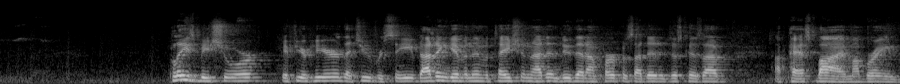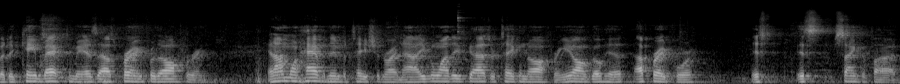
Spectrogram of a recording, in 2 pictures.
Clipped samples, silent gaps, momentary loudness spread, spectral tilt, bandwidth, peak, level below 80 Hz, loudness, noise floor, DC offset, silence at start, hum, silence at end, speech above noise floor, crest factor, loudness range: under 0.1%; none; 11 LU; -5.5 dB/octave; 16 kHz; -4 dBFS; -60 dBFS; -25 LUFS; -52 dBFS; under 0.1%; 0.15 s; none; 0 s; 27 dB; 22 dB; 5 LU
